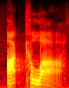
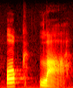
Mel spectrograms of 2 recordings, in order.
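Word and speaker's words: אָכְלָה: out in Hebrew here we have akola notice it's not OK la it's la the meth egg tells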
